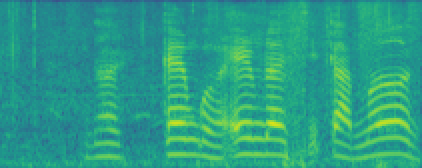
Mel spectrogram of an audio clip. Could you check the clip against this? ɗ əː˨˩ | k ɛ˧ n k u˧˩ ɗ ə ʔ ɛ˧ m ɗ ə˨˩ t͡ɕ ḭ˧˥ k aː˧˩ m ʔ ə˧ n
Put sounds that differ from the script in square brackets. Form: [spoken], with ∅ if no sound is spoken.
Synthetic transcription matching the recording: ɗ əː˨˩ | k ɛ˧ [m] k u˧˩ [∅] ə ʔ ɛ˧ m ɗ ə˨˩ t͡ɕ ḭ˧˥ k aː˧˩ m ʔ [əː˧] n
